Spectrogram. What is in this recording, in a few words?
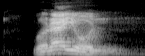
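"berayun", Malay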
